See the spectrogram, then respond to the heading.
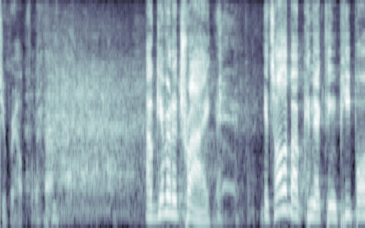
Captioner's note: laughter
